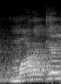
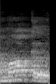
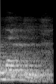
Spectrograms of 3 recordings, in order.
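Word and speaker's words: Merkel: এই মাকল সেলস এর সঙ্গে কিসের সম্পর্ক রয়েছে মার্কেল না মাকল উচ্চারণ হবে মাকল স্পেলিংটা হচ্ছে এম ই আর কে ই এল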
